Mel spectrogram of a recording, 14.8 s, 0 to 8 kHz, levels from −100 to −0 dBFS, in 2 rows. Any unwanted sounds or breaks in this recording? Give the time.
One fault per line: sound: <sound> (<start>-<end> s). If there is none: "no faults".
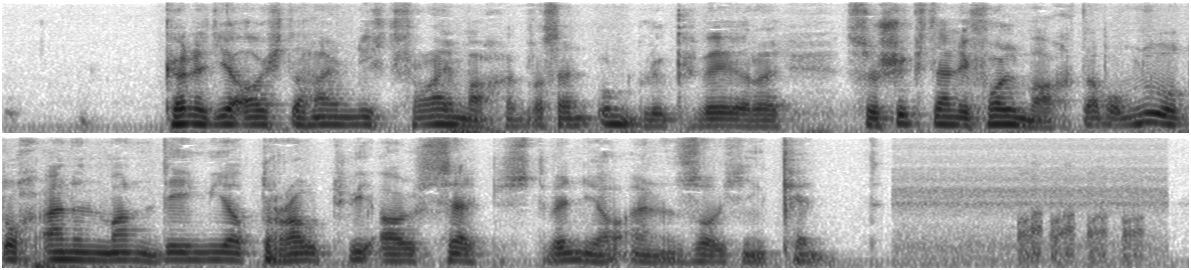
sound: laugh (13.8-14.6 s)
